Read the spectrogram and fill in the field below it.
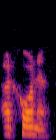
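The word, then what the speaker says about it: Arjona: r i a huh the last name is uh arcona thank you it's a-r-j-o-n-a yes thank you thank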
